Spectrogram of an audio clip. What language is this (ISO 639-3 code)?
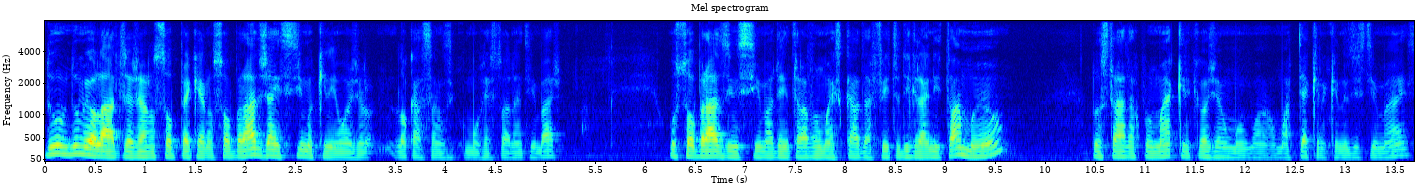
por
